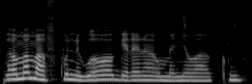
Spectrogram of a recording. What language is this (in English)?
Kikuyu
